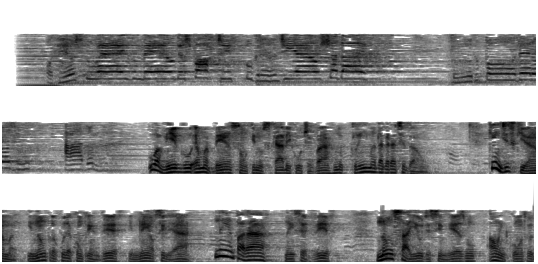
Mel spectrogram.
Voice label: Aniversário Amizade Masculino; ANIV. Evangelico

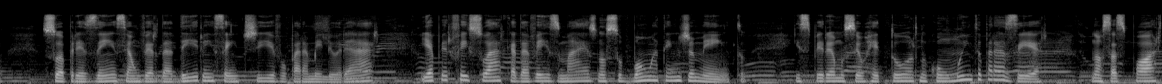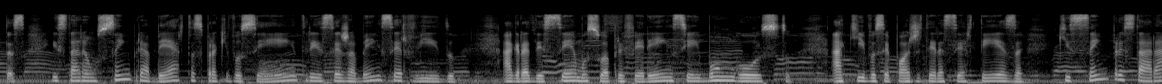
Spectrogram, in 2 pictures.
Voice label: Cliente func publico - F, Telemensagens Empresarial; fem; Telemensagens 2017

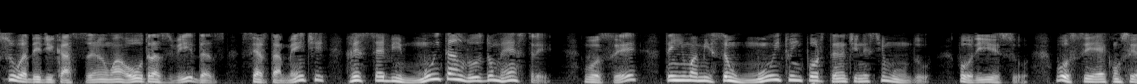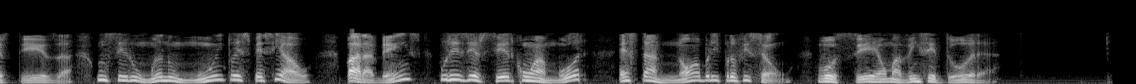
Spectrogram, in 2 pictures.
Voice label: Dia Médica Masculino, Telemensagens, Só Voz; DATAS COMEMORATIVAS

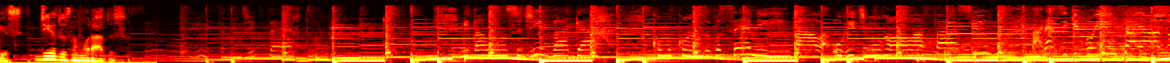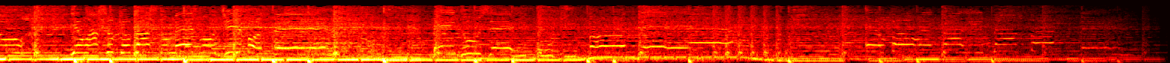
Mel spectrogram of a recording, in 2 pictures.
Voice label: Amar É Masculino; Telemensagens; Dia Dos namorados; Telemensagens 2017

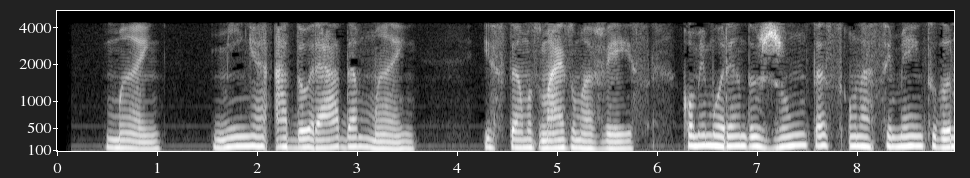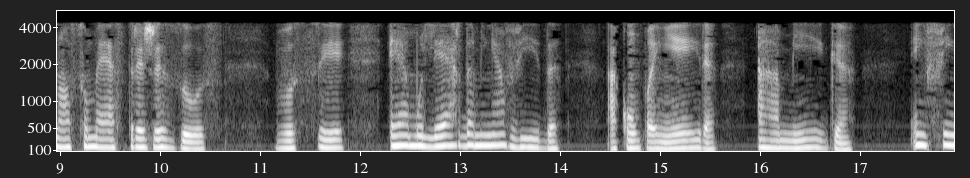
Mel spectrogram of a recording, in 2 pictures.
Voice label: NATAL MAE, Telemensagens, fem; Telemensagens 2017; Natal & Ano Novo

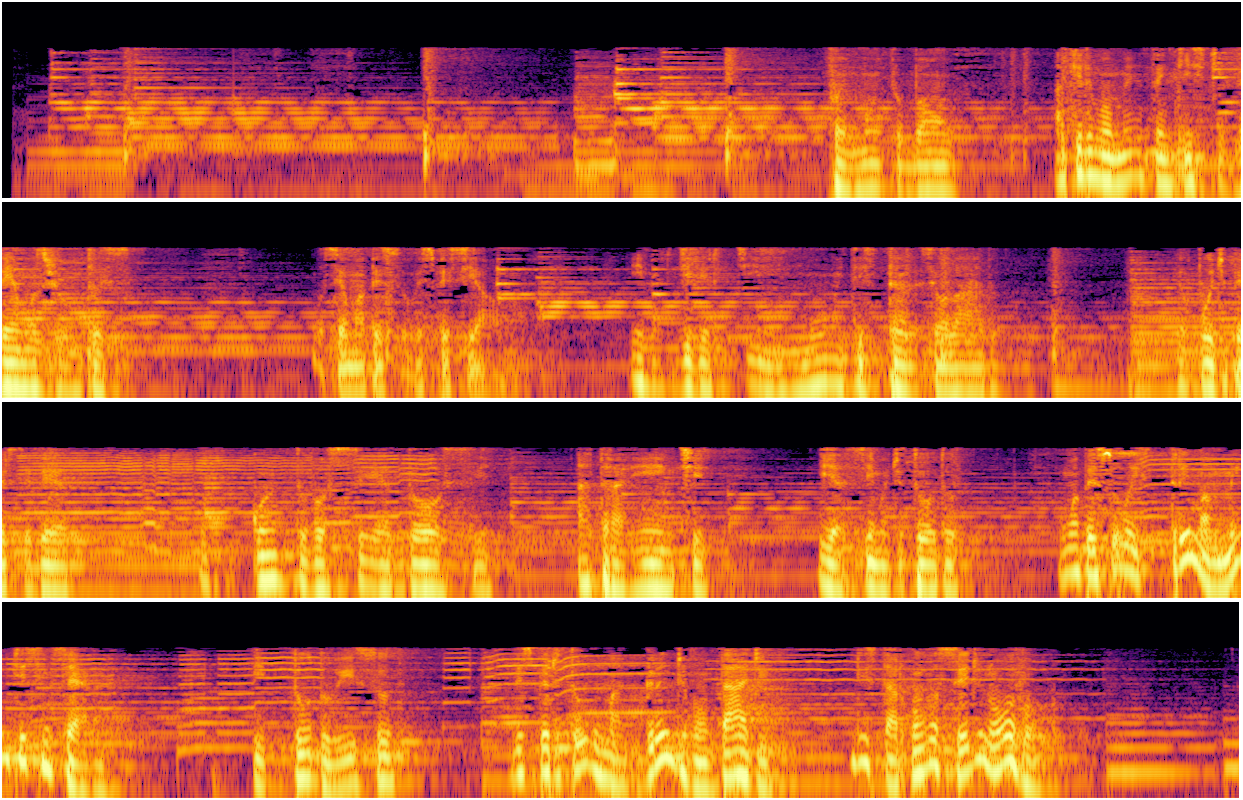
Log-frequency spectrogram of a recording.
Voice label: MOMENTOS, masc; Telemensagens 2017

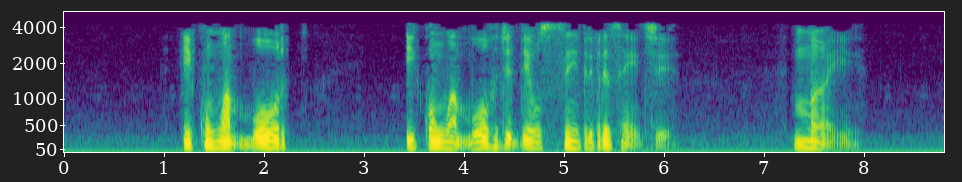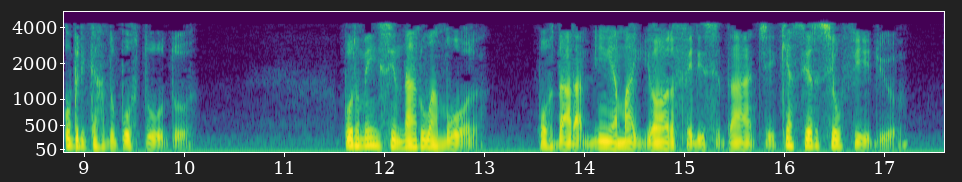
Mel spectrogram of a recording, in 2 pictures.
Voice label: NATAL MAE M, masc; Telemensagens 2017; Natal & Ano Novo

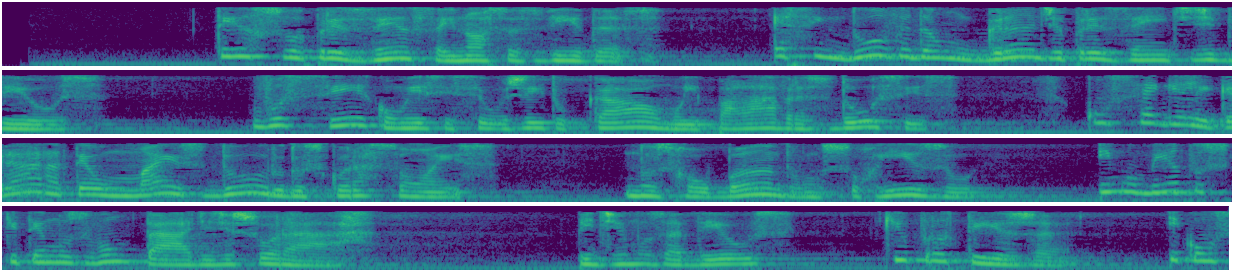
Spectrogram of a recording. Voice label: PAI NOS, Telemensagens, Aniversarios, fem; Telemensagens 2017

